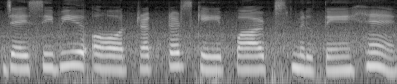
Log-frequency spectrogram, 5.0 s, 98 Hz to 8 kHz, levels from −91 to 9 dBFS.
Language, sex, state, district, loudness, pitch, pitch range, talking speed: Hindi, female, Madhya Pradesh, Dhar, -13 LUFS, 220 Hz, 210-240 Hz, 85 wpm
